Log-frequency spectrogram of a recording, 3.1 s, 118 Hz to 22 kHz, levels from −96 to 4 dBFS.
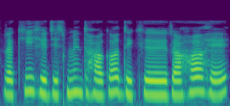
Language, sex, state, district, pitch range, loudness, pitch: Hindi, female, Madhya Pradesh, Bhopal, 205-240 Hz, -16 LUFS, 220 Hz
